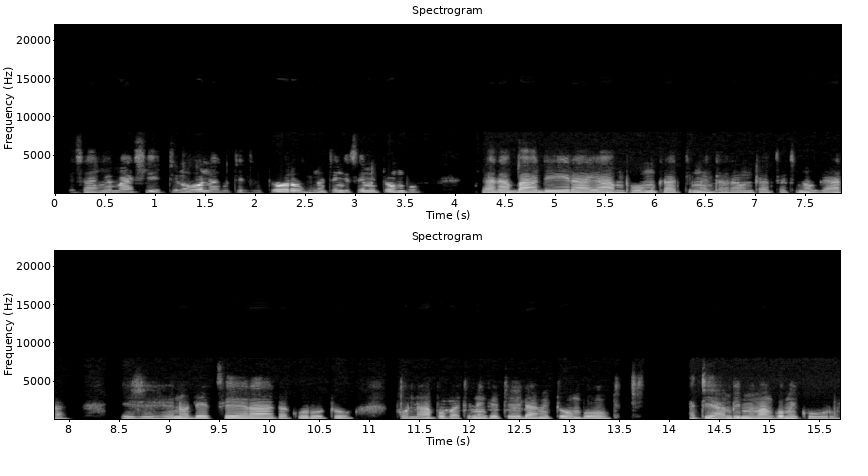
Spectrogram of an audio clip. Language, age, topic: Ndau, 25-35, health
